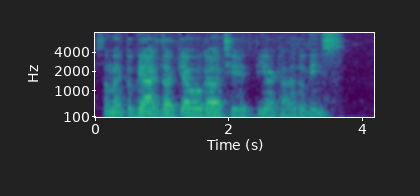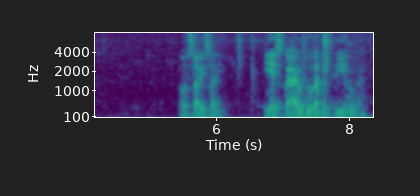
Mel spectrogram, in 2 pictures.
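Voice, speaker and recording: A man's voice: mid-range voice, level tone, a little slow, long pauses, darkish tone, recorded from a distance. Echoey, off-mic male math teacher. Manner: patient, repeats key steps with frequent "ठीक है" check-ins. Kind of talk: explaining exam math problems step by step.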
